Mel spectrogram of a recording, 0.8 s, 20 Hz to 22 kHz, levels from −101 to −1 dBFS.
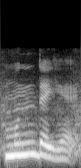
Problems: constant background noise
